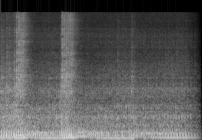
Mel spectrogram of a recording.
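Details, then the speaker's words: Tractor straight-piped after muffler rusted off at the weld while dragging debris with rake; loud, raw, crackly exhaust bark with uneven pulses over low rumble; missing muffler. "Well, the muffler rotted off and just broke off when I was in the woods dragging a bunch of debris and small trees around with the rake. It has been obnoxiously loud being straight piped, and I'm tired of it."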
